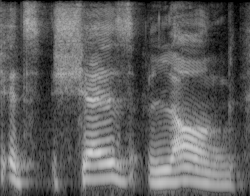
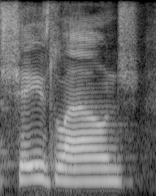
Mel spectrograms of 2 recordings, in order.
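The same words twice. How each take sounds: First: "chaise longue" said slowly, French "longue". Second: "chaise lounge" said very slowly as the mistake; wrong chaise lounge. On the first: Correcting a friend, slowly saying the French "chaise longue". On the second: Correcting a friend, mocking the wrong "chaise lounge". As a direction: drag out the wrong "lounge" to mock it. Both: Shown as a demonstration. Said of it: "not chaise lounge".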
